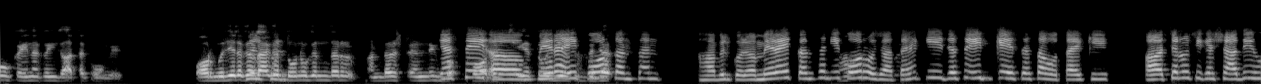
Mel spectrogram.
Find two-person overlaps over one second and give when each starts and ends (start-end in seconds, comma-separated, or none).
4.4-6.1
